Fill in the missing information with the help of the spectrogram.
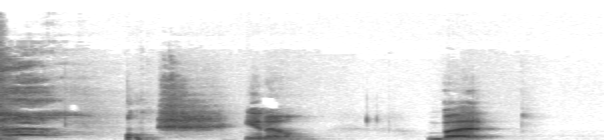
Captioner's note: laughs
